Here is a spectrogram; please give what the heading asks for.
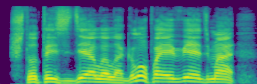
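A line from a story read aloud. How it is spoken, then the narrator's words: Furious spluttering yell. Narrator (Russian): заорал он, брызгая слюной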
